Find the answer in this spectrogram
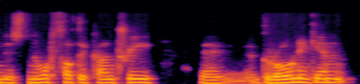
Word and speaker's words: Groningen: Groningen, or in Dutch pronunciation, Groningen gas field, which is quite giant, so it's huge.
